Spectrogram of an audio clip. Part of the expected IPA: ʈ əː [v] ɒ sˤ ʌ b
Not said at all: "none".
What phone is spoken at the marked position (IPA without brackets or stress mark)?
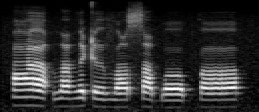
v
